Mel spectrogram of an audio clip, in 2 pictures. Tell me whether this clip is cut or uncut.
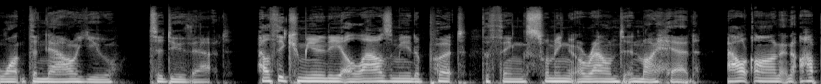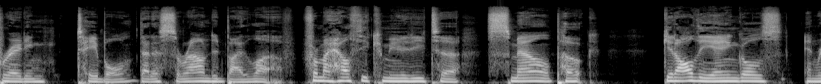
uncut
